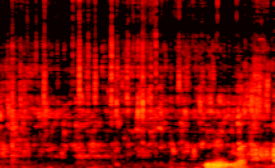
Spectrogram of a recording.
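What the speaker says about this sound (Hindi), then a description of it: "तो ये फॉर्मलिन का वाटर डाल रहे हैं" Formalin water poured onto casing soil for button mushroom growing gives soft, close trickling and dripping with a fuller splash near the end, while someone talks in the background.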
